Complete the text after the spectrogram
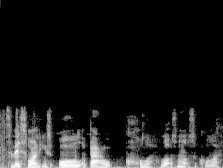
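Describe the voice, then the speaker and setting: A woman with a slightly croaky voice, chattily talking viewers through a live craft demonstration. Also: mid-range voice, moderate pace, darkish tone. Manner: chatty, talks viewers through each step. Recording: dull lo-fi stream with noise.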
